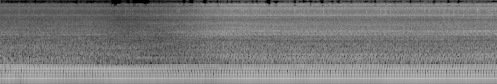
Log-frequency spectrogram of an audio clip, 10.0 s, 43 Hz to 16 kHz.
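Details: Gen2 Ford Raptor cold start at about 53°F after two days unstarted: loud idle with revs stepping up and light metallic upper-end rattle; owner suspects cam phasers or turbo actuators, unconfirmed.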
